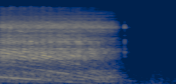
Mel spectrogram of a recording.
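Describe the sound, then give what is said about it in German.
A newly bought paper shredder (document shredder) whirs loudly and steadily for about a second, with a high grinding buzz and a falling motor tone, then cuts off abruptly with a small click. “Es ist ein Papierzerhäcksler.”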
